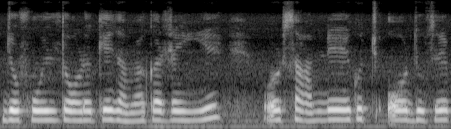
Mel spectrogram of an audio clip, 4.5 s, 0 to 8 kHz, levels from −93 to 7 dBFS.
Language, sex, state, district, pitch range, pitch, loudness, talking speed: Hindi, female, Madhya Pradesh, Dhar, 215-225 Hz, 220 Hz, -16 LUFS, 175 wpm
